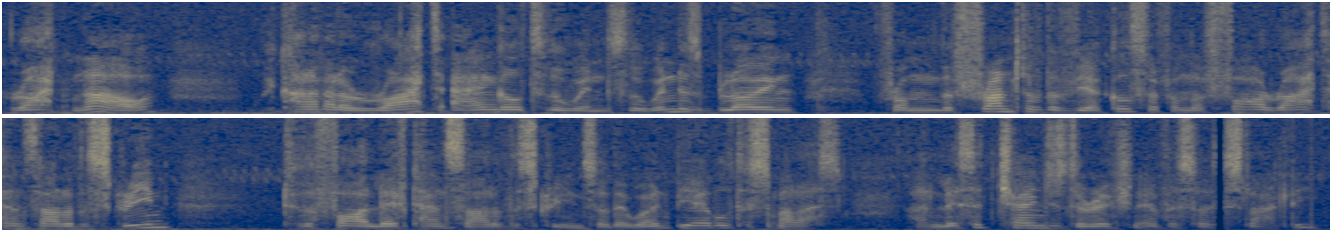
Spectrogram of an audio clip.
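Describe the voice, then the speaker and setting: Man, safari field guide, live commentary, slightly high voice, faint outdoor ambience. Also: steady tone, fairly quick, a bit bright, slight background noise. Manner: enthusiastic, reads out viewer questions. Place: outdoors in an open safari vehicle.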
